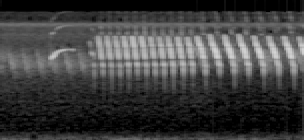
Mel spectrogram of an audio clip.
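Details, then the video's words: Canary song used to stimulate young canaries to sing, a brief slurred whistle followed by a rapid, even trill of high repeated notes, about seven per second, over faint background hiss. "pancingan ampuh kenari paud agar cepat gacor dan ngeroll panjang"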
